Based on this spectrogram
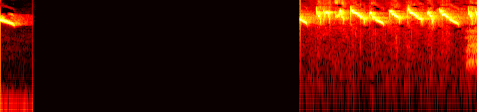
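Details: Female Oriental white-eye giving a single short chirp, a pause, then a quick run of high, thin, falling chirps, about four or five per second.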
